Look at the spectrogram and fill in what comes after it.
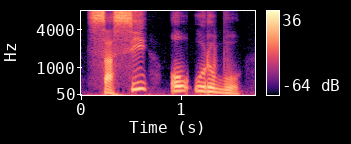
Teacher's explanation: São oxítonas. A última sílaba é forte, mas como não terminam com essas letrinhas mágicas, ficam sem acento.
